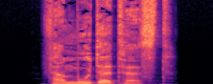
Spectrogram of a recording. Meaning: inflection of vermuten: 1. second-person singular preterite 2. second-person singular subjunctive II
- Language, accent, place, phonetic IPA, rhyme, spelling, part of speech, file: German, Germany, Berlin, [fɛɐ̯ˈmuːtətəst], -uːtətəst, vermutetest, verb, De-vermutetest.ogg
